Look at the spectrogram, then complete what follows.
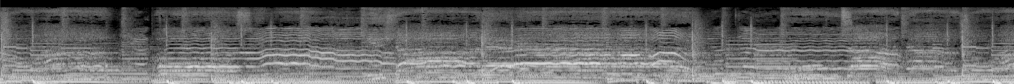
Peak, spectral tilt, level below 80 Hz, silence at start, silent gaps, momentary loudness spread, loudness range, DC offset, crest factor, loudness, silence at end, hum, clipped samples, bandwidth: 0 dBFS; -5.5 dB/octave; -18 dBFS; 0 s; none; 4 LU; 1 LU; under 0.1%; 12 dB; -12 LUFS; 0 s; none; under 0.1%; 15.5 kHz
